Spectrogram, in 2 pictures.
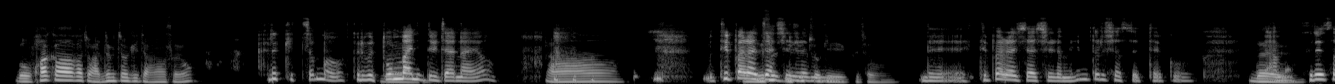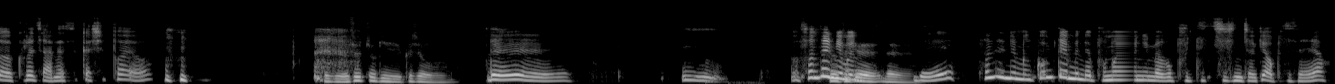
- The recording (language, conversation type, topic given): Korean, unstructured, 어렸을 때 꿈꾸던 미래와 지금의 꿈이 다른가요?
- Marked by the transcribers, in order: other background noise; laugh; laugh; distorted speech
